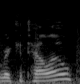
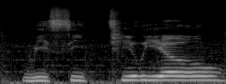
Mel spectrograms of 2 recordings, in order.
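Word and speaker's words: Riccitiello: I understand it, is his last name is pronounced Riccatello, but I'm saying I've heard people pronounce it Riccitelio or Riccatelio, but I think the second I here is just kind of silent, and it's Riccatello.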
